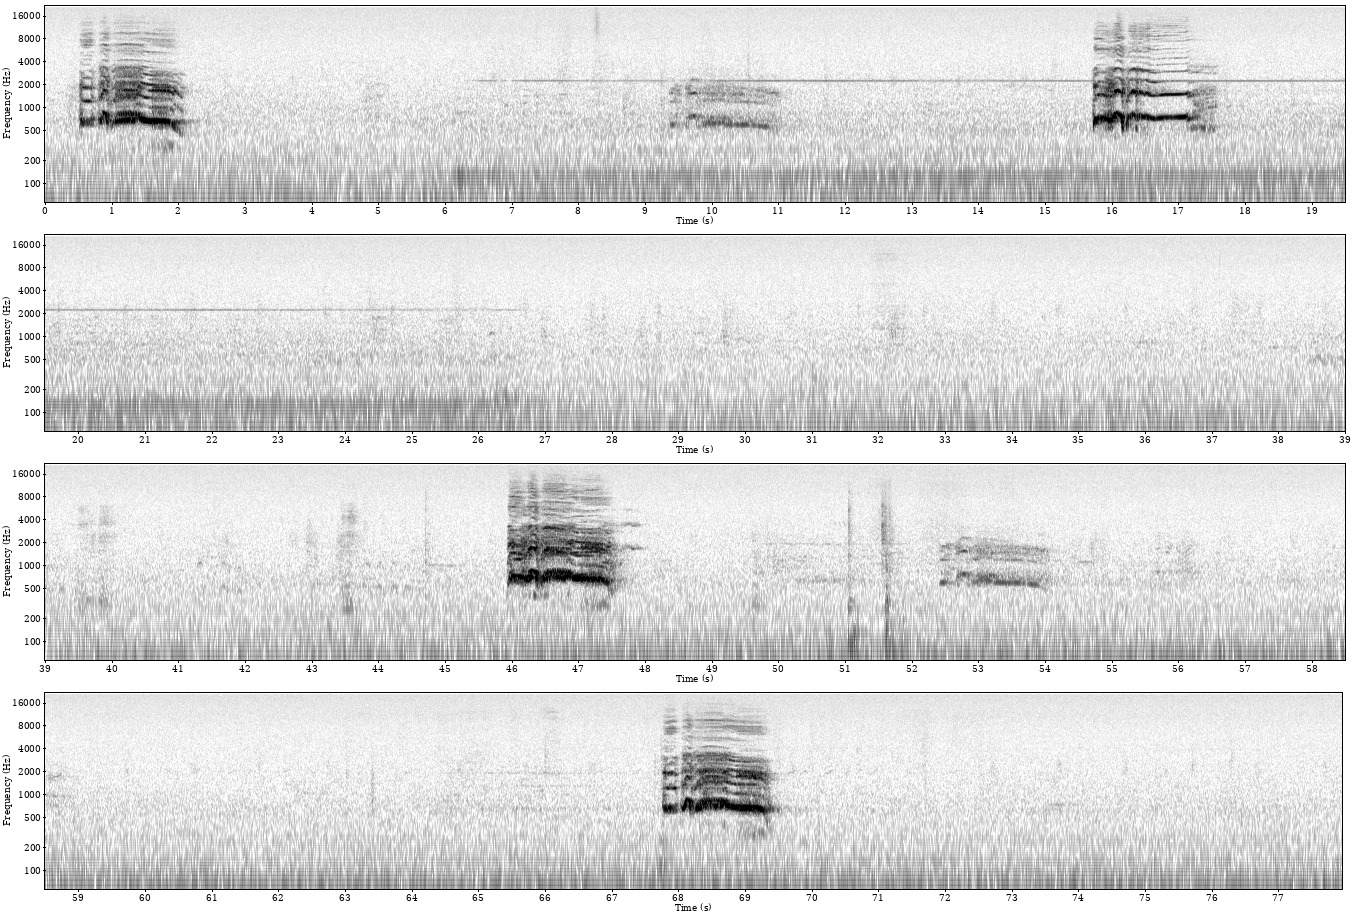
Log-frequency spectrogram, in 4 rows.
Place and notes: {
  "title": "Shueilin Township, Yunlin - Early in the morning",
  "date": "2014-02-01 05:30:00",
  "description": "On the second floor, Early in the morning, Chicken sounds, Zoom H6 M/S",
  "latitude": "23.54",
  "longitude": "120.22",
  "altitude": "6",
  "timezone": "Asia/Taipei"
}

